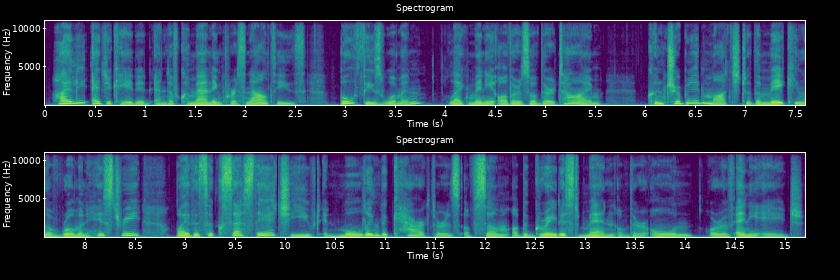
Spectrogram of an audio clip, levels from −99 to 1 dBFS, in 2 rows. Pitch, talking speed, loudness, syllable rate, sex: 165 Hz, 180 wpm, -18 LUFS, 5.6 syllables/s, female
